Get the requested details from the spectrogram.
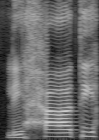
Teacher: ہا کو حلق سے پڑھیں گے، تا کی زیر کو لمبا نہیں کریں گے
